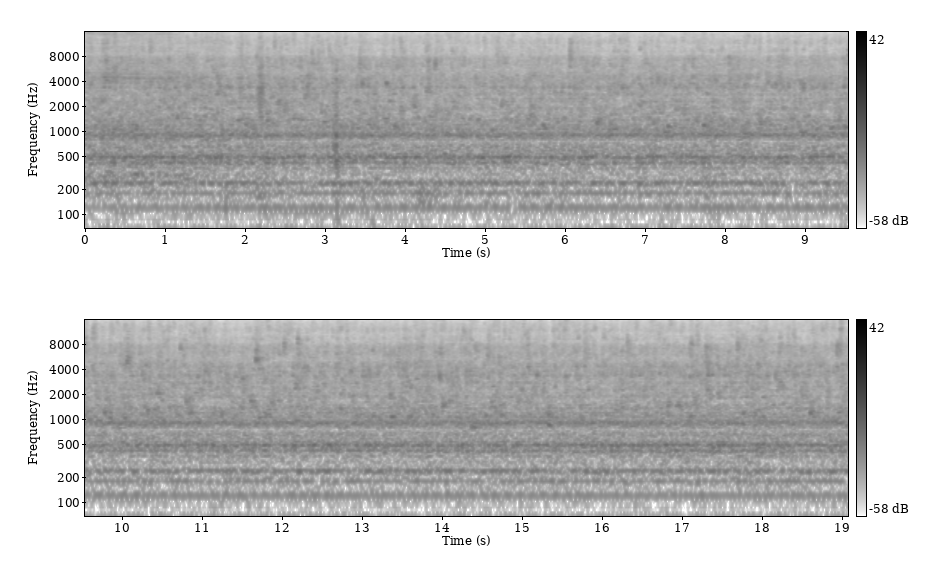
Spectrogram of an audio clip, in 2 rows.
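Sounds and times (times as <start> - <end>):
aquarium aeration bubbling: 0.0 - 19.0
low steady hum: 0.0 - 19.0.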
